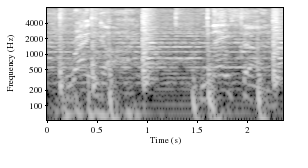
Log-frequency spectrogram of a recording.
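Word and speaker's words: Ranganathan: It's rang Nathan.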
